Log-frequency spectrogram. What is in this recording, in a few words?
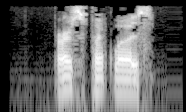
"perspicuous", english; adjectives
